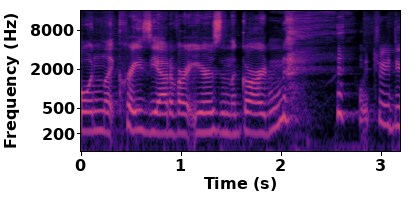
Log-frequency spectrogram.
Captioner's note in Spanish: risas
